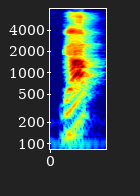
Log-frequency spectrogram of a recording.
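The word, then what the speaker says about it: 값: Oke berarti yang ini dibacanya gimana dibacanya menjadi gap gapsi betul gapsi seperti ini teman-teman ya Nah Anda membacanya seperti ini ya silakan lihat perbedaannya ya kalau yang gap ini empat huruf dibaca hanya tiga saja Oke hanya gap saja tetapi apabila ada tambahan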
